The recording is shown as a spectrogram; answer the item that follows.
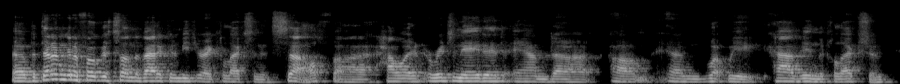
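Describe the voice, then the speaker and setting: A man with an American accent speaks at a moderate pace, with hardly any pauses and fairly high pitch. His pitch varies an ordinary amount, and there is noticeable background noise. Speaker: scientist and Jesuit brother. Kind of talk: lecture. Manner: halting, many fillers.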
